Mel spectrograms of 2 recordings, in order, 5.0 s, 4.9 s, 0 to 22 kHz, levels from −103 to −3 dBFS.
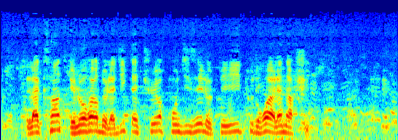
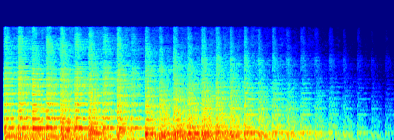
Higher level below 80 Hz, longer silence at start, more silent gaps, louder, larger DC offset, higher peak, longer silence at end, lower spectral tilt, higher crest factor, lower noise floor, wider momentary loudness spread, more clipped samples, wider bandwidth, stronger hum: second, -48 dBFS vs -32 dBFS; about the same, 0.05 s vs 0.05 s; neither; first, -18 LUFS vs -23 LUFS; neither; first, -2 dBFS vs -8 dBFS; second, 0 s vs 0.6 s; about the same, -8.5 dB/octave vs -7.5 dB/octave; about the same, 16 dB vs 16 dB; second, -37 dBFS vs -52 dBFS; first, 22 LU vs 15 LU; neither; about the same, 10 kHz vs 11 kHz; neither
